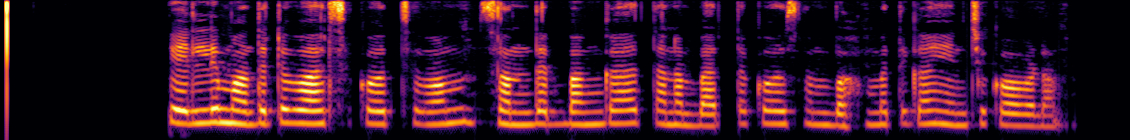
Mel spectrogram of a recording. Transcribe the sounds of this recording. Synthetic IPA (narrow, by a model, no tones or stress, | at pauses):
pe̞ɭːimɔd̪ɐʈiʋaːɾsɐ̥kɔːt̪sɐʋɐmsɐnd̪ɐɾbʱɐŋɡaːt̪ɐnɐbʱɐɾt̪ɐkɔːsɐmbʱɐɦumɐt̪iɡaːeɲt͡ʃukɔːʋɐɽɐm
